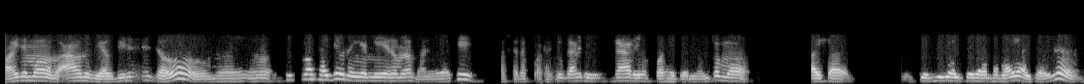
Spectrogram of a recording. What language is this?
Nepali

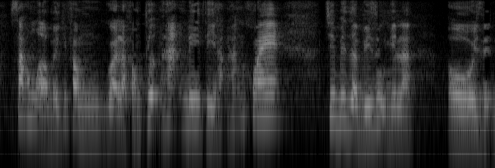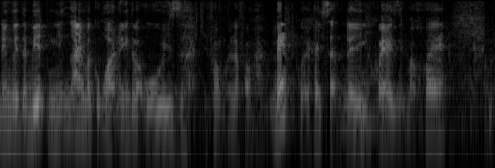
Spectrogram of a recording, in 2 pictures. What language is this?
Vietnamese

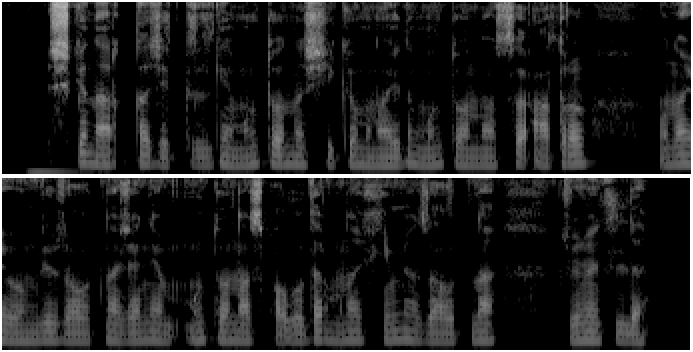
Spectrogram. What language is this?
Kazakh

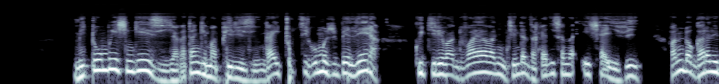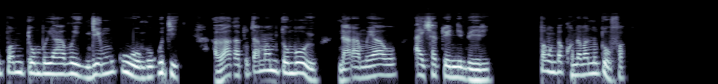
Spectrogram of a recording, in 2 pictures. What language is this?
Ndau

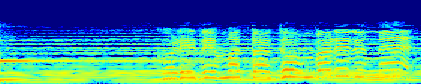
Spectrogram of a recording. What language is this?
Japanese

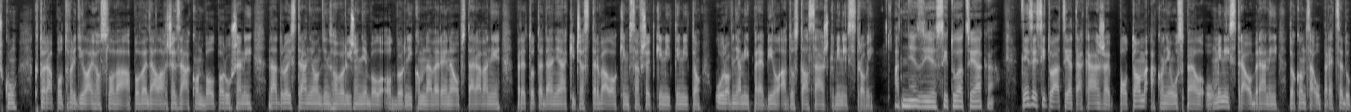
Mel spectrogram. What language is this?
Slovak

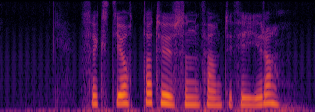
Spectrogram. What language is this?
Swedish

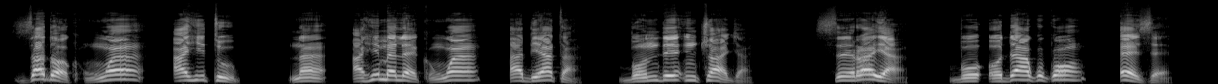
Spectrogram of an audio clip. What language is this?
Igbo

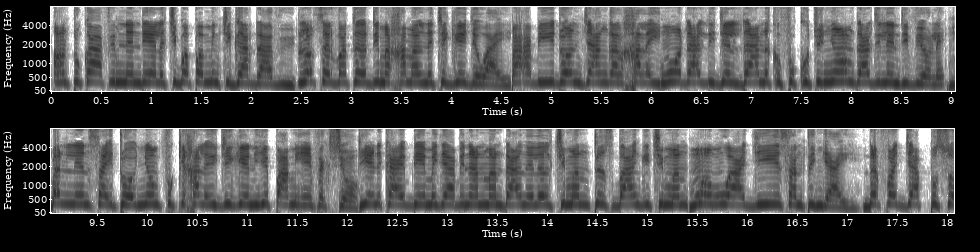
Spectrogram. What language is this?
Indonesian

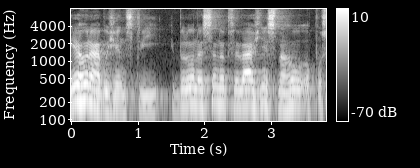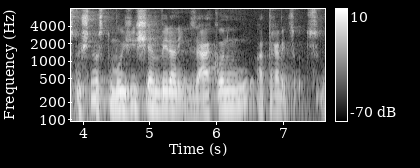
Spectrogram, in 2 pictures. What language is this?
Czech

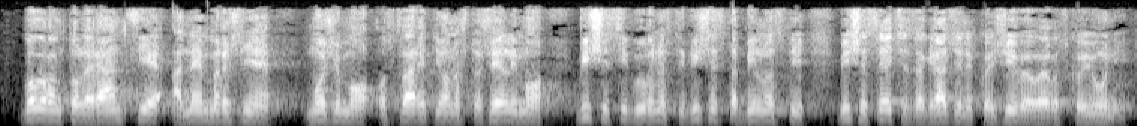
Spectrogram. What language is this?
Croatian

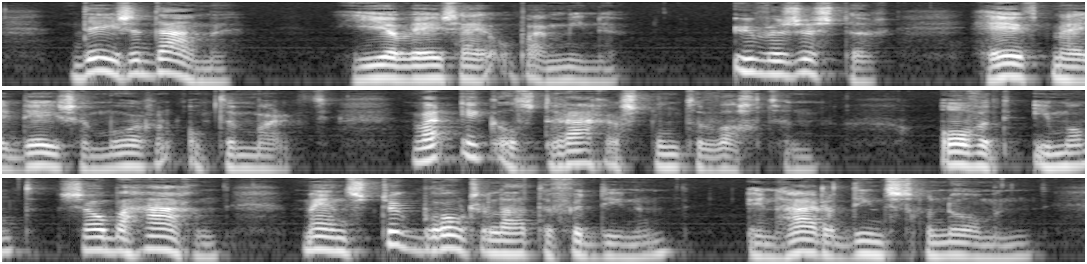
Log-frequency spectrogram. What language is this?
Dutch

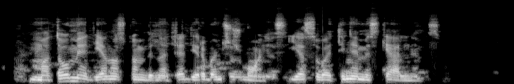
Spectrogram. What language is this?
Lithuanian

